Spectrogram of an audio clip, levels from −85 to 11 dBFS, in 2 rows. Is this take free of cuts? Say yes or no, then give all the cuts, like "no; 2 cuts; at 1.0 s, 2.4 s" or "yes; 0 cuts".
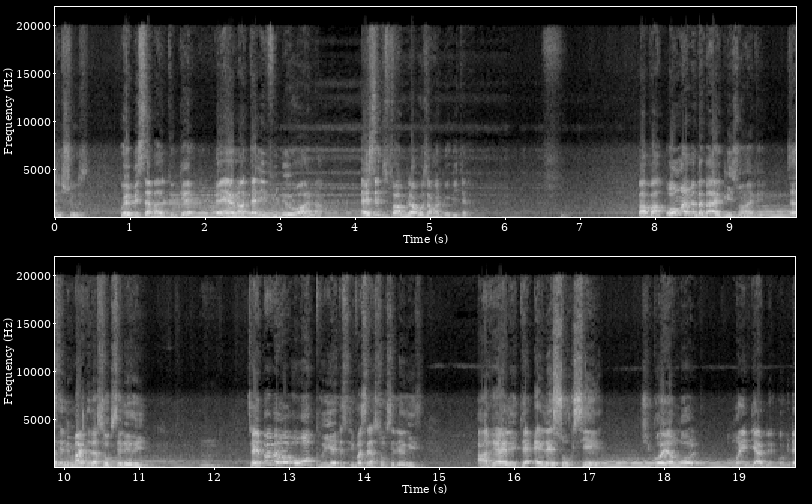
yes; 0 cuts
